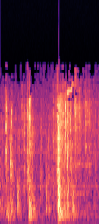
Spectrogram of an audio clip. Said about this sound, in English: We squished into Steffler's closet right before we heard a door opening downstairs. Someone was talking. Couldn't hear what they were saying.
